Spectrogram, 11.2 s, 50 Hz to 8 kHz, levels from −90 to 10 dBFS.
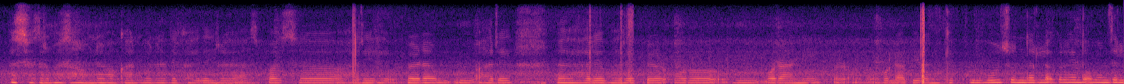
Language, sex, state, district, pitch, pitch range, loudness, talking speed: Hindi, female, Chhattisgarh, Sarguja, 195 Hz, 190-205 Hz, -27 LUFS, 160 wpm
